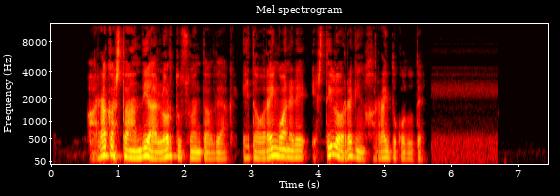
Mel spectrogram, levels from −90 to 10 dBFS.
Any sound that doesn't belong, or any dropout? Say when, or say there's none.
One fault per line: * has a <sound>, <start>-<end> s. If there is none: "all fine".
all fine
